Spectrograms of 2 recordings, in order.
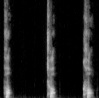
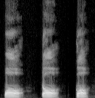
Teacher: না, এই আশা মানে ওই আশা ভালোবাসা না, এই আশা মানে হলো বাতাস আসা, বাতাসের বিস্ফোরণ। আপনারা খেয়াল করবেন যখন এগুলোকে আমরা উচ্চারণ করছি তখন সামনে একটা বাতাস চলে আসছে এবং হাতে সেটা লাগছে। · যখন এগুলোকে আমরা উচ্চারণ করছি তখন সামনে একটা বাতাস চলে আসছে এবং হাতে সেটা লাগছে। যদি একটু হাত দিয়ে দেখি, ফ, ঠ, খ। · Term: অ্যাসপারেটেড সাউন্ড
